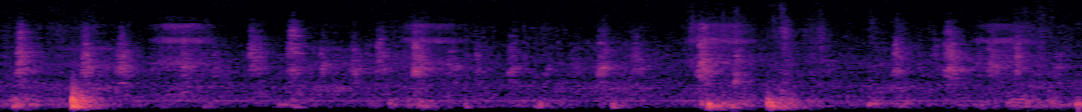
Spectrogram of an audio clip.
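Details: English Bull Terrier, filmed together with a pit bull; rapid soft panting and snuffling breaths, with two sharp snorting bursts near the start and again toward the end, over a faint steady hum.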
